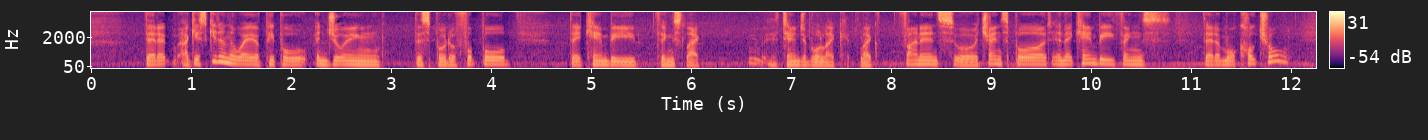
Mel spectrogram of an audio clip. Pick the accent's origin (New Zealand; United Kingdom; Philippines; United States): New Zealand; Auckland; So I grew up locally in South Auckland, and growing up in Auckland, being Māori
